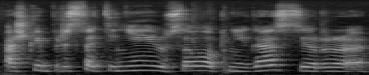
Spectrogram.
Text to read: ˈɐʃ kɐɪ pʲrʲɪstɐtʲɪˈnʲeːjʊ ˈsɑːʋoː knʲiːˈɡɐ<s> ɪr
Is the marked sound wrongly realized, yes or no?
no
